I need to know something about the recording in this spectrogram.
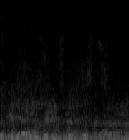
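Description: A man and a woman talk casually close by.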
